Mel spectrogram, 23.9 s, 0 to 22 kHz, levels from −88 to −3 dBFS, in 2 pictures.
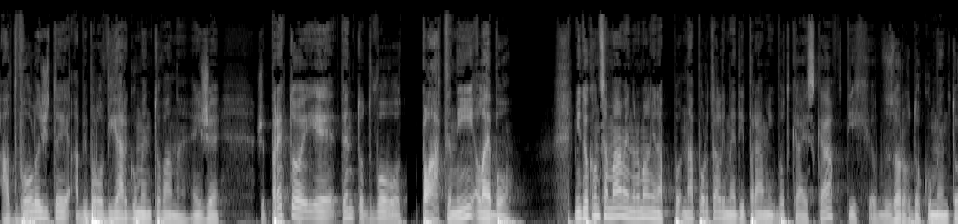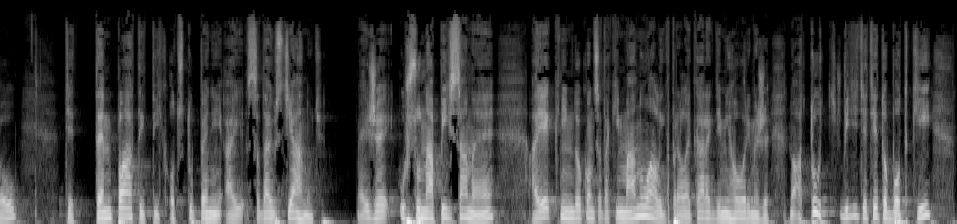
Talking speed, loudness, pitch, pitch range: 140 wpm, -23 LUFS, 110 Hz, 100-130 Hz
